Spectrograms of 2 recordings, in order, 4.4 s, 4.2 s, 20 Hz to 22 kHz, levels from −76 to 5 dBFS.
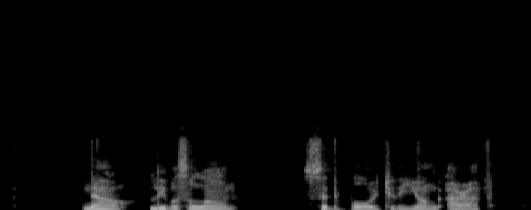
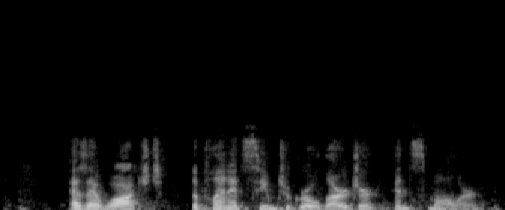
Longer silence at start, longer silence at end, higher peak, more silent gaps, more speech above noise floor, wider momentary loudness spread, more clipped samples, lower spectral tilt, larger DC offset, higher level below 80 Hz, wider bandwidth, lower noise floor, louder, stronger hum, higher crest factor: first, 0.7 s vs 0.15 s; first, 0.35 s vs 0.05 s; second, -8 dBFS vs -2 dBFS; neither; first, 53 dB vs 29 dB; second, 9 LU vs 16 LU; neither; about the same, -6 dB/octave vs -5.5 dB/octave; neither; first, -52 dBFS vs -64 dBFS; about the same, 8 kHz vs 8 kHz; first, -82 dBFS vs -49 dBFS; second, -30 LUFS vs -20 LUFS; neither; about the same, 22 dB vs 18 dB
